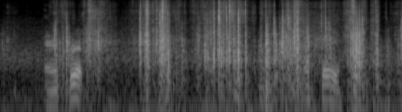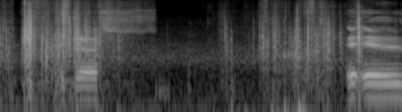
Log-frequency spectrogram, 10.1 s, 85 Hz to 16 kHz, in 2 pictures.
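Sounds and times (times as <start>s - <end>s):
paper rustling and crinkling: 0.0s - 6.9s, 7.6s - 10.0s.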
